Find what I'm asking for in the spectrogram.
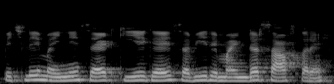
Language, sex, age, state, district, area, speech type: Hindi, female, 30-45, Rajasthan, Jaipur, urban, read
